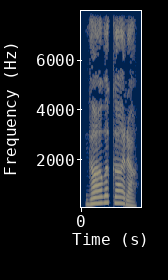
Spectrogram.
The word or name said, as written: ಕೋವಿಗಾರ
